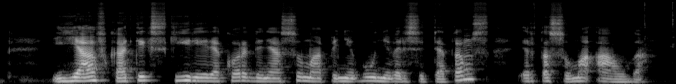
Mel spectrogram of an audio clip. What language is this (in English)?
Lithuanian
